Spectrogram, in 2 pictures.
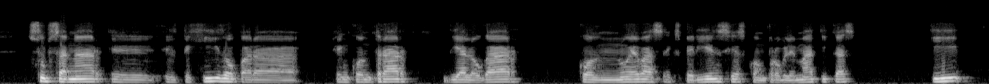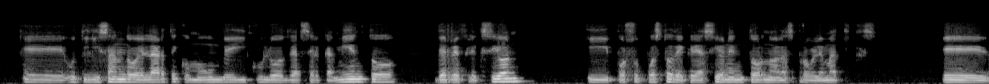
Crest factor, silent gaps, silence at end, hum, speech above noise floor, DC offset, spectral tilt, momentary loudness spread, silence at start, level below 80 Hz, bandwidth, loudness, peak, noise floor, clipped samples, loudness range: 18 dB; none; 0 s; none; 40 dB; under 0.1%; -6 dB/octave; 13 LU; 0.3 s; -60 dBFS; 7.8 kHz; -19 LUFS; -2 dBFS; -58 dBFS; under 0.1%; 3 LU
